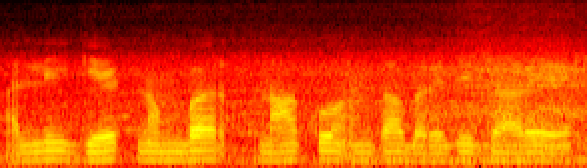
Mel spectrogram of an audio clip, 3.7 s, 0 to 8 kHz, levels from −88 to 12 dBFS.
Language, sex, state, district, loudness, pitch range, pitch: Kannada, male, Karnataka, Dharwad, -19 LUFS, 100-110 Hz, 105 Hz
